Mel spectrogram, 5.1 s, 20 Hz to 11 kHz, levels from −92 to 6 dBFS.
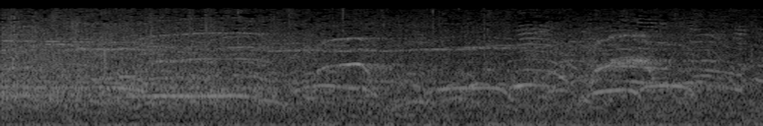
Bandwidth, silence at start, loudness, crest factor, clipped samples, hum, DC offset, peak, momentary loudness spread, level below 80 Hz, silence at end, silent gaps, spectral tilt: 8.8 kHz; 0 s; -45 LUFS; 16 dB; under 0.1%; none; under 0.1%; -30 dBFS; 5 LU; -64 dBFS; 0 s; none; -2 dB/octave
